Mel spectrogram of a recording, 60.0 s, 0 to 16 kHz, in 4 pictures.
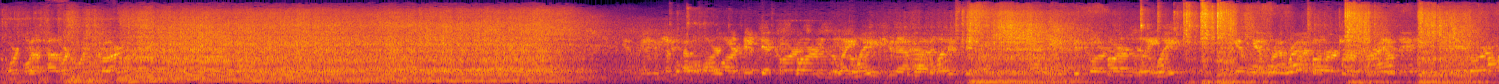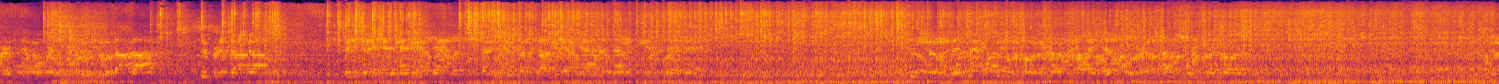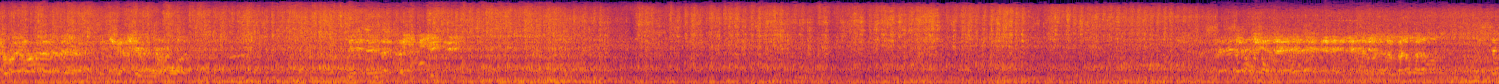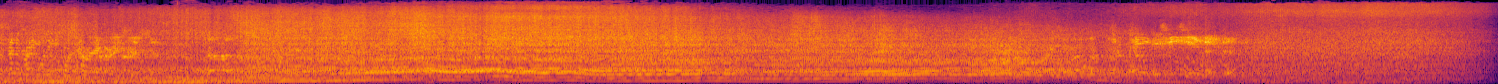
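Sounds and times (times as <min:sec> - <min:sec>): drag car engine revving: 0:00.0 - 0:59.9.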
